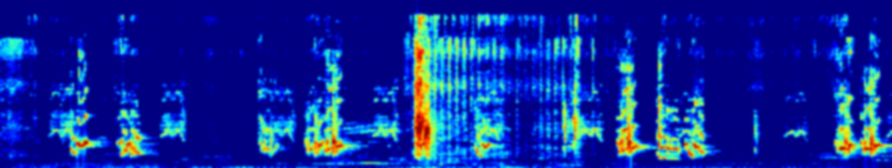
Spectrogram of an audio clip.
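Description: Sparrows chirp in short, bright bursts of two or three notes, several birds calling at an uneven pace with faint background hum.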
